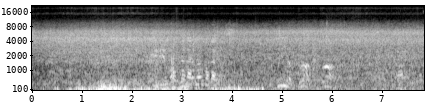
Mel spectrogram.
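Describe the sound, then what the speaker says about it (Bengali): A sudden whirlwind storm sends strong gusts of wind buffeting the microphone with heavy, low rumbling. Rustling fills the background, and voices talk in between. "কি পরিমাণ বাতাস!"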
